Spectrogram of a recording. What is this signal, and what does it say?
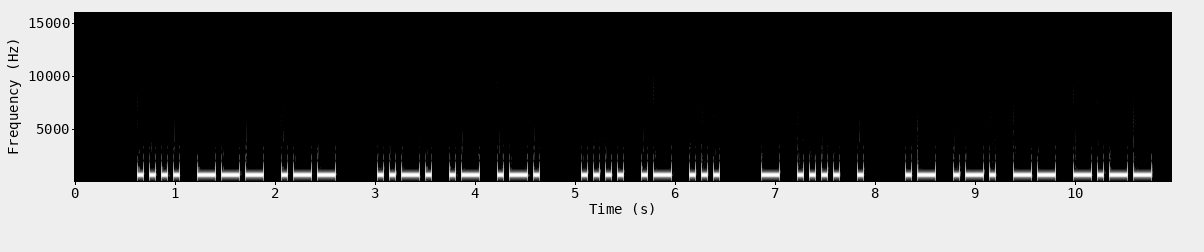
Morse code, heard as a keyed tone, about 20 wpm, 700 Hz. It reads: HOW FAR HAS THE ARMY
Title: Sentences from Top 1200 Words 20wpm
